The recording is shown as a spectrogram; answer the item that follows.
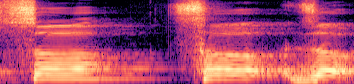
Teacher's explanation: जो आपल्या बघा ना याचा उच्चार करतो च छ ज म्हणजे दाताच्या वर ज्याला आपण हिरडीचा भाग म्हणतो कठीण तिथे त्याचा स्पर्श होतो त्याला तालव्य म्हणतात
